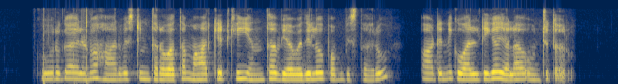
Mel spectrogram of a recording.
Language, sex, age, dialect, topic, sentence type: Telugu, female, 18-24, Utterandhra, agriculture, question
